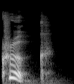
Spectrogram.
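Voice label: "crook", British English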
